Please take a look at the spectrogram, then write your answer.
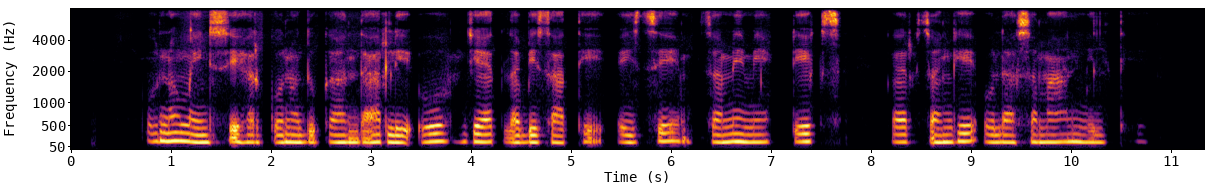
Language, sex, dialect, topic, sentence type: Chhattisgarhi, female, Northern/Bhandar, banking, statement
